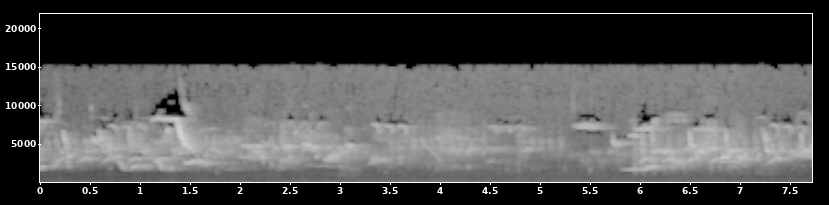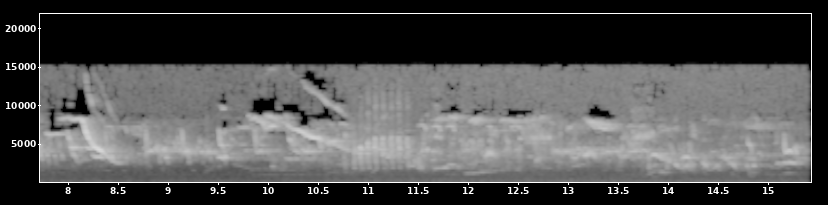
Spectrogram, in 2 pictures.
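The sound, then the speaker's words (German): A starling sings a continuous, busy song of high whistles mixed with crackling, rattling notes and mimicked calls, including a blackbird's voice, with sharp chirps scattered throughout at a fairly even level. “Da diese hohen Pfiffe. Piep. Dieses Knistern und Knattern, all das ist Star. Der Star unter den Vögeln, weil er so viele Stimmen imitieren kann.”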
